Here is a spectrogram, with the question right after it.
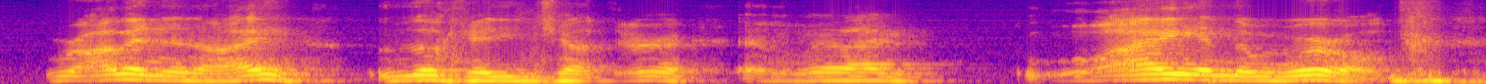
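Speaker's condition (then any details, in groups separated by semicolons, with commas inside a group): ALS; bulbar onset; losing speech, a little difficult to understand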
